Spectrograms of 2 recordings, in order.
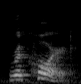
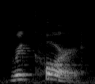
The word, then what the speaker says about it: record: So it is on the second syllable, not the first.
